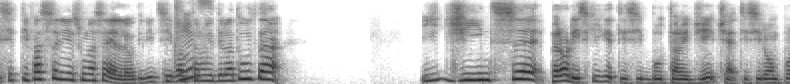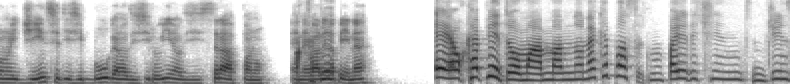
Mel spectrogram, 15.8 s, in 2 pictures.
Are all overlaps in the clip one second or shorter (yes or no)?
yes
